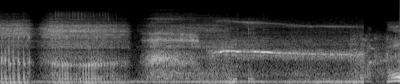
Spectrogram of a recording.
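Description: Weimaraner's noisy breathing and snuffling in uneven bursts, over a low steady hum. In the second half a thin high tone slowly falls in pitch.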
